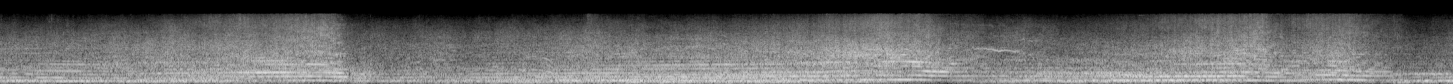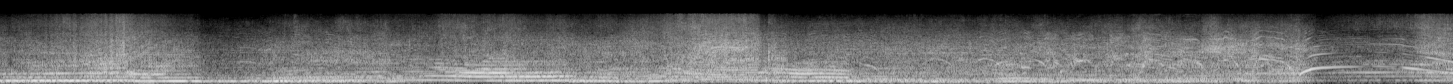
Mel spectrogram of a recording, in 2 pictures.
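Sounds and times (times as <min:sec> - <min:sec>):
race car engines revving: 0:00.0 - 0:29.0.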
